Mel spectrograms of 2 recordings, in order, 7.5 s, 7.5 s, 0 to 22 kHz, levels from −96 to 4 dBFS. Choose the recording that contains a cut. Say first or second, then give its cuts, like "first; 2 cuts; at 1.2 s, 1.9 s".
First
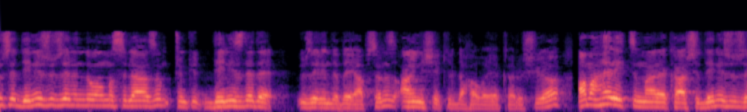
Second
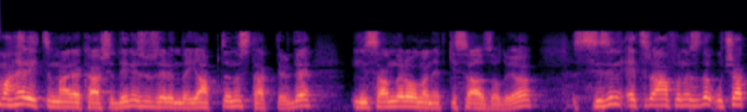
first; 1 cut; at 1.7 s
